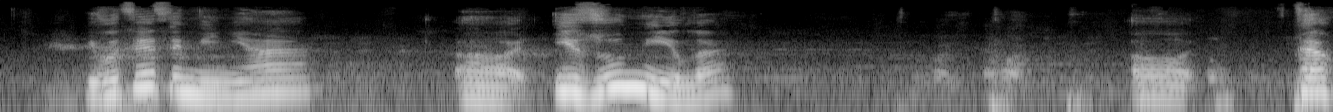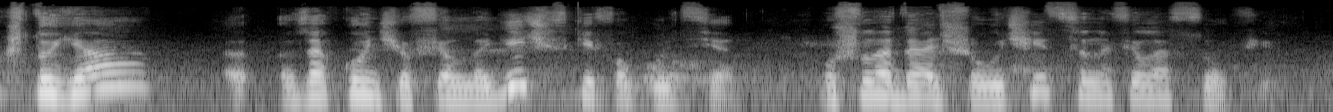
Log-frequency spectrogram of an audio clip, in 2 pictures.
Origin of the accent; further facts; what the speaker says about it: Moscow, Russia; Это я в Москве родилась, это я в Москве училась.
